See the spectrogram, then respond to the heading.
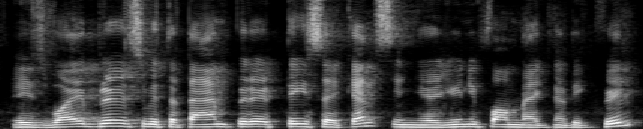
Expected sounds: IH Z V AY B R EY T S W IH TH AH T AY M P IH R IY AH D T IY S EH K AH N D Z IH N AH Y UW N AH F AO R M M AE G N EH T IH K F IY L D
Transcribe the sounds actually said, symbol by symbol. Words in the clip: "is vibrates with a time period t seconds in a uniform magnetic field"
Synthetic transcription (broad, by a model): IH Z V AY B R EY T S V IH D AH T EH M P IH R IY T T IY S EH K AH N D S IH N AH Y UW N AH F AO R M M AE G N EH T IH K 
